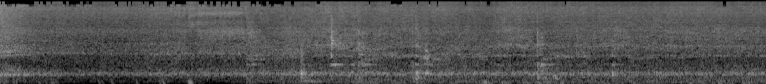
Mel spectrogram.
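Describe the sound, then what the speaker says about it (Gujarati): Moth beans are tipped straight into hot oil with a generous dose of asafoetida, producing a loud, continuous close sizzle and hiss with faint stirring scrapes and no talking. "અહીંયા 5 ચમચી જેટલી આપણે હિંગ ઉમેરી અને મઠનો સીધો ડાયરેક્ટ આપણે વઘાર કરી દેવાનો છે"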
